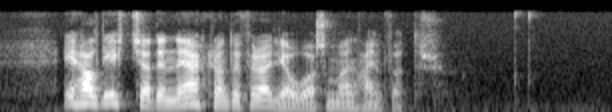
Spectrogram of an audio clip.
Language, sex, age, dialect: Faroese, male, 36-60, Suðurstreymoy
